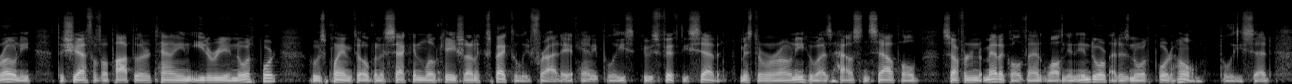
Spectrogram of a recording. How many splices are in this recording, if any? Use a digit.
7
